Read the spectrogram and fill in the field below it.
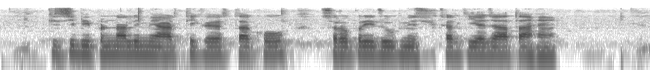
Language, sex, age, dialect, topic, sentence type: Hindi, male, 25-30, Marwari Dhudhari, banking, statement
